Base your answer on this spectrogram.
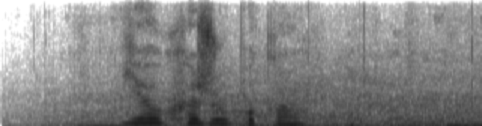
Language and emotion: Russian, sad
